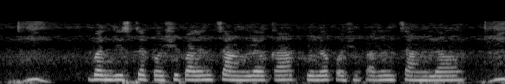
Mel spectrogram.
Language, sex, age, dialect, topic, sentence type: Marathi, female, 25-30, Varhadi, agriculture, question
